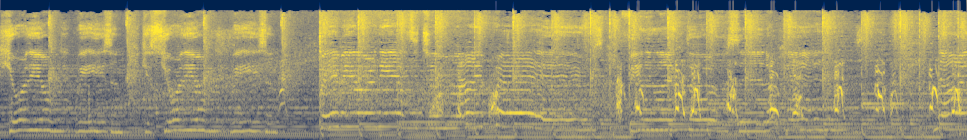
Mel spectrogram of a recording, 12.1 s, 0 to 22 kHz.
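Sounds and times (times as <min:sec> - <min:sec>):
pop song with bass: 0:00.0 - 0:12.0
dogs yipping and barking: 0:05.3 - 0:12.0.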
